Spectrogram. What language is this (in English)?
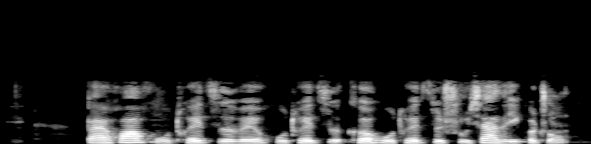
Chinese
